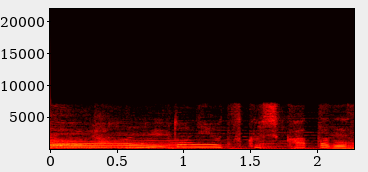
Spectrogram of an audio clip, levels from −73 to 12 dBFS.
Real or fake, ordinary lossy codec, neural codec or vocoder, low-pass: real; none; none; 7.2 kHz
